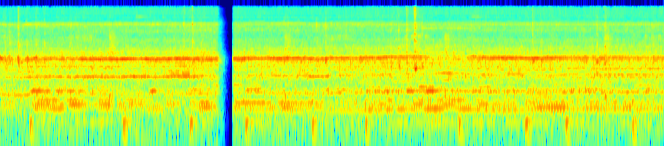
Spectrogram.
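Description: An electric hand mixer whirs steadily as it whips in a bowl.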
